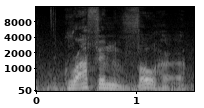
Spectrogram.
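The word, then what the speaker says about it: Grafenwöhr: over grothenwower grafenwolfer Grafton grafen vohra which would be technically how you pronounce that gruffin vohra I think that's an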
